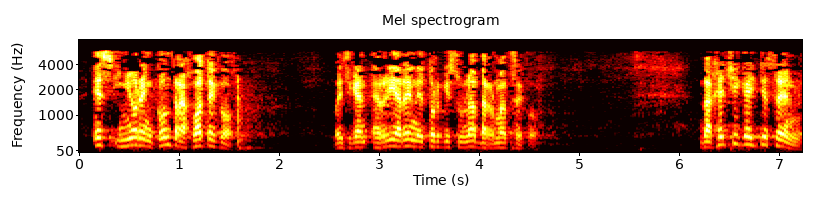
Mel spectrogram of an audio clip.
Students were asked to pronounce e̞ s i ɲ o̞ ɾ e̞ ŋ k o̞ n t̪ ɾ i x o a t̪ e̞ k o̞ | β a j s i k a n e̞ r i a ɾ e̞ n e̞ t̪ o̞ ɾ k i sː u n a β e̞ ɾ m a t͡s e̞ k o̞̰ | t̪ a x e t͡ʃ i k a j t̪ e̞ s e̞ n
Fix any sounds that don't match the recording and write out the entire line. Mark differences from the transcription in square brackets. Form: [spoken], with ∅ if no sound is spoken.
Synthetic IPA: e̞ s i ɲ o̞ ɾ e̞ ŋ k o̞ n t̪ ɾ [a] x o a t̪ e̞ k o̞ | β a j s i k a n e̞ r i a ɾ e̞ n e̞ t̪ o̞ ɾ k i [s] u n a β e̞ ɾ m a t͡s e̞ k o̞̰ | [d̪] a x e t͡ʃ i k a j t̪ e̞ s e̞ n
